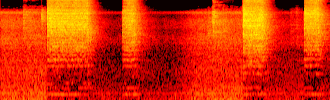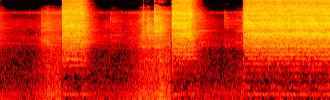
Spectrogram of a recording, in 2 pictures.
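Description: Compressed-air blow gun blasting air into the exhaust ports of a Pacesetter tube header, in about seven short hissing bursts; the last one is held for about two seconds.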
